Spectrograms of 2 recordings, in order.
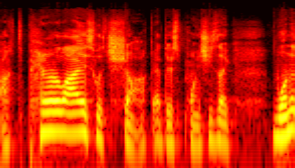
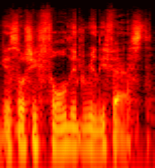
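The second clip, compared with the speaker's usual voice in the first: usual speaking voice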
